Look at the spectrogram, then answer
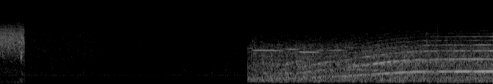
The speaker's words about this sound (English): I'm speaking to you from the roof of the John Hancock Center in Chicago, Illinois. The noise you hear is the air raid sirens, warning the people to evacuate the city as Martians approach.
